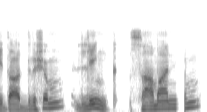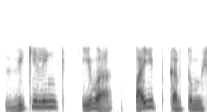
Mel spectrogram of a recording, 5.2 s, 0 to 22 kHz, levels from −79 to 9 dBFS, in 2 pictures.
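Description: At 2.20 s the speech fades out within a few tens of milliseconds and stays silent until 2.32 s, a 120 ms handover gap as the call switches networks. No audio arrives during the switch, so this is true dead air, not the buzzy repeated or smeared fill of packet-loss concealment.

From 2.32 s to the end, a fallback to narrowband removes everything above 4 kHz, and the speech turns duller and rougher. Before the gap it has the clear, extended top of HD Voice, which fits AMR-WB at its highest rate. After the gap it sounds like an older narrowband codec such as AMR-NB at 12.2 kbit/s. A filter would only darken the tone, but here the texture also changes, and the change begins exactly at the end of the gap.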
